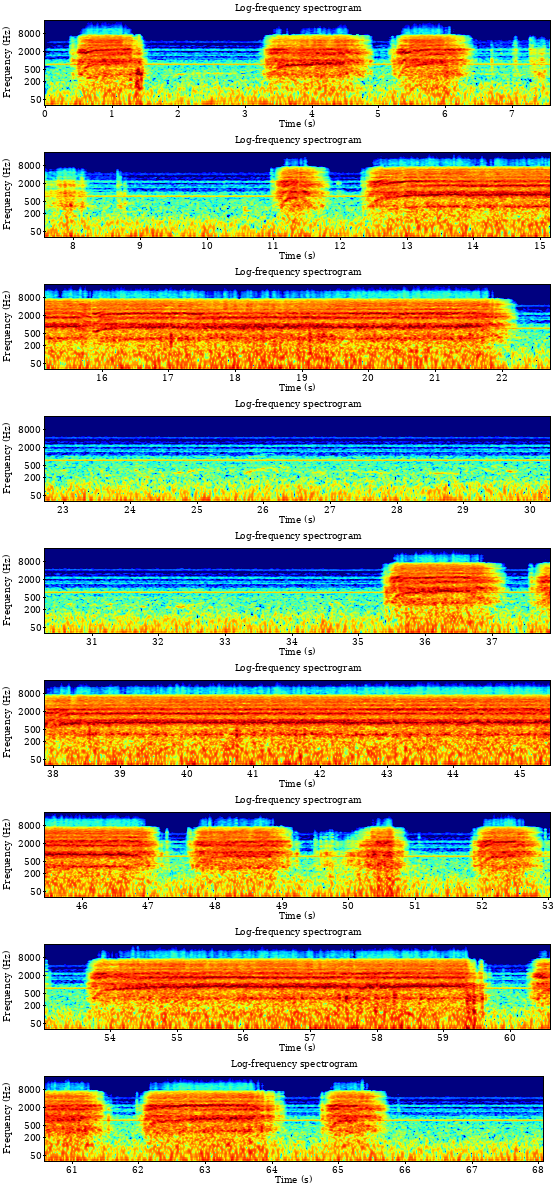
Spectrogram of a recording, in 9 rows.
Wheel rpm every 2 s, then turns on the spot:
100, 40, 110, 40, 10, 30, 130, 220, 200, 210, 190, 10, 0, 0, 0, 0, 0, 30, 120, 210, 230, 220, 210, 140, 100, 40, 60, 180, 220, 180, 80, 150, 50, 0.
6-10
